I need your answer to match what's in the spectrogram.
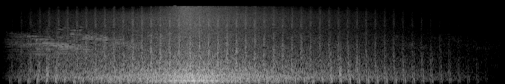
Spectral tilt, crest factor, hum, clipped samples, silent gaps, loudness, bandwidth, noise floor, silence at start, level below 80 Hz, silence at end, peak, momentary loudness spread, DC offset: -4.5 dB/octave; 22 dB; none; under 0.1%; none; -24 LUFS; 16 kHz; -56 dBFS; 0.1 s; -44 dBFS; 0.55 s; -4 dBFS; 21 LU; under 0.1%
